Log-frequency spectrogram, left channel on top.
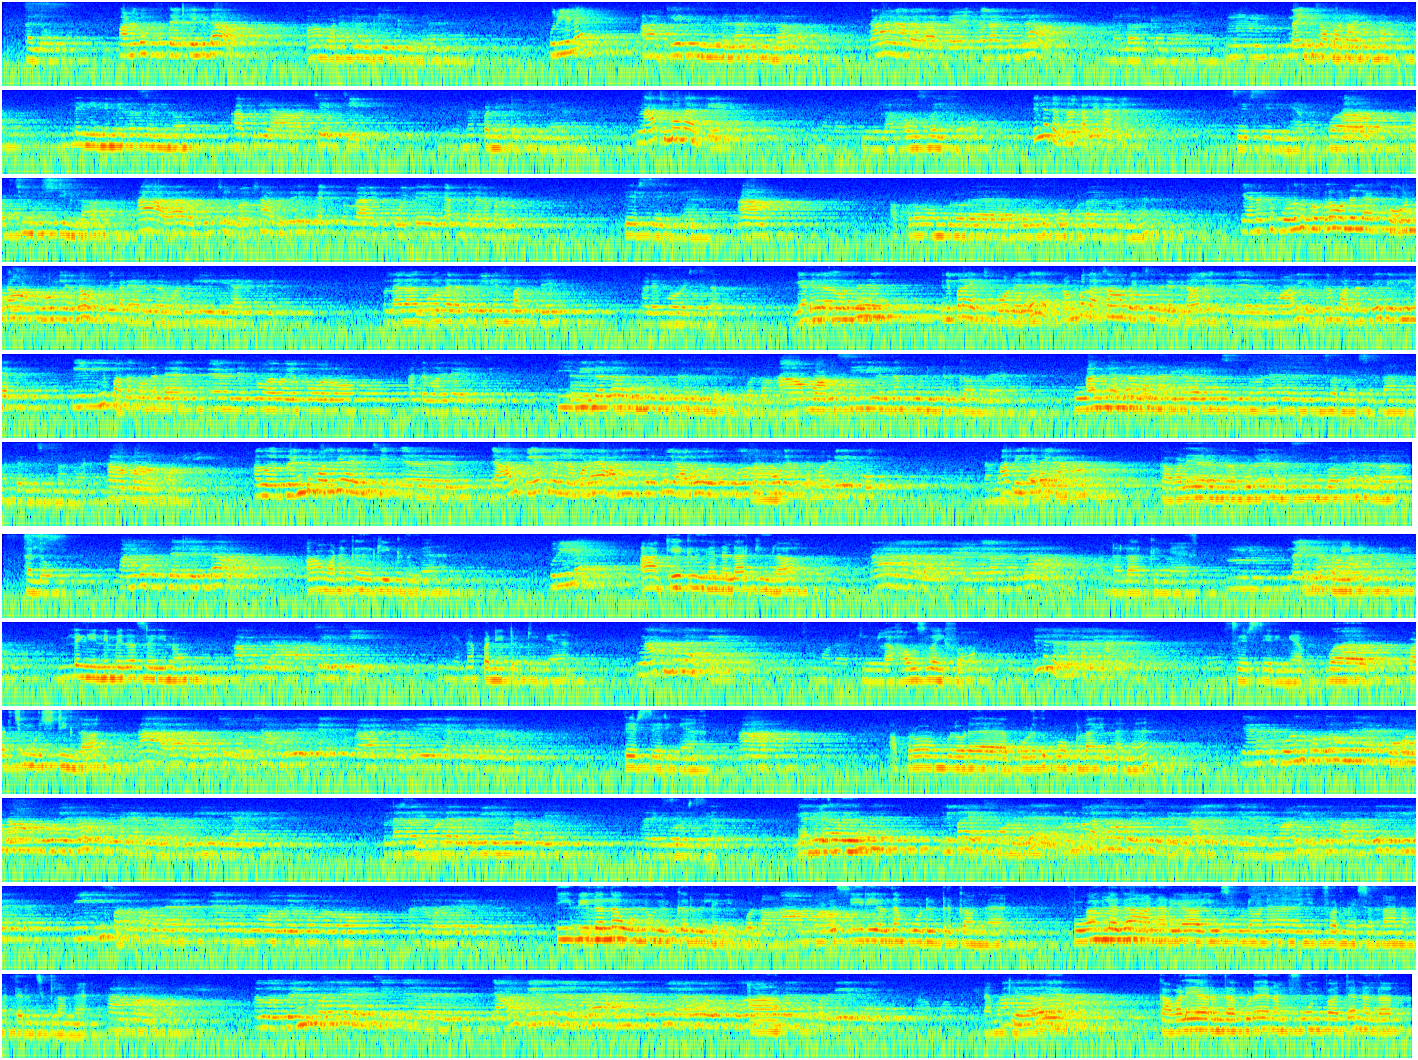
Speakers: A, on the right; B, on the left.
A: hello
B: வணக்கோ sister கேக்குதா
A: ஆ வணக்க கேக்குதுங்க
B: புரியல
A: ஆ கேக்குதுங்க நல்லா இருக்கீங்களா
B: ஆ நா நல்லா இருக்கே நல்லா இருக்கீங்களா
A: ஆ நல்லா இருக்கேங்க
B: ம் நைட்டு
A: என்ன
B: சாப்பாடுலா
A: பண்ணிட்ருக்கீங்க
B: ஆயிடுச்சா
A: இல்லைங்க இனிமேதா செய்யணு
B: அப்புடியா சேரி சேரி
A: ஆமாங்க நீங்க என்ன பண்ணிட்ருக்கீங்க
B: நா சும்மாதா இருக்கே
A: சும்மாதா இருக்கீங்களா ஹவுஸ் வைஃபா
B: இல்லல்ல இன்னு கல்யாணோ ஆகல
A: ஓ சேரி சேரிங்க பா
B: ஆ
A: படிச்சு முடிச்சுட்டீங்ளா
B: ஆ அதா ரொம் முடிச்சு ரொம்ப வர்ஷோ ஆகுது இருக்கே வேலைக்கு போயிட்டு இருக்கே அடுத்து கல்யாணம் பண்ணணு
A: சேர் சேரிங்க
B: ஆ
A: அப்றோ உங்களோட பொழுது போக்குலா என்னங்க
B: எனக்கு பொழுது போக்குலா ஒன்னு இல்ல ஃபோன்தா ஃபோன் இல்லன்னா ஒன்னுமே கெடையாதுங்குற மாதிரி ஆயிட் க்கு
A: சேரி
B: உள்ள எதாது
A: சேரிங்க
B: ஃபோன்ல எதாச்சு வீடியோஸ் பாத்துட்டு அப்டியே
A: ஓ
B: போ
A: சேரி
B: வேண்டியதா
A: சேரிங்க
B: எடயில
A: உங்களுக்கு
B: வந்து ரிப்பர்
A: ம்
B: ஆயிடுச்சு ஃபோனு ரொம்ப கஷ்டமா போயிடுச்சு அந்த ரெண்டு நாளு எ ஒரு மாரி எதுதா பண்றதுன்னே தெரியல டிவியு
A: ஓ சே
B: பாக்க தோணல ஆ அது எப்ப வரு எப்ப வரு அந்த மாதிரி
A: ஆமாங்க
B: ஆயிடுச்சு
A: டிவிலலா
B: அ
A: ஒன்னு இருக்கறது இல்லைங்க இப்பல்லா
B: ஆமா
A: வந்து சீரி யல் போட்டுட்ருக்காங்க போன்லதா
B: அத சொல்லுங்க
A: ந றியா யூஸ்ஃபுல்லான இன்ஃபர்மேஷன்னா நம்ம தெரிஞ்சுக்லாங்க
B: ஆமா ஆமா அது ஒரு ஃப்ரெண்டு
A: ஆமா
B: மாதிரி ஆயிருச்சி ஏ யாரு பேசுலனாகூட அது இருக்கறப்போ யாரோ ஒரு பொசன்
A: ஆ
B: கூட இருக்குற மாதிரியே இருக்கு
A: ஆமா ஆமாங்க நமக்கு
B: அது இல்லனா
A: ஏதாவது
B: யா
A: கவலையா இருந்தா கூட நம் போன் பாத்தா நல்லா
